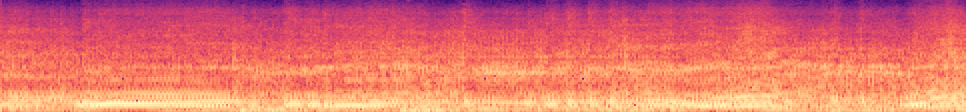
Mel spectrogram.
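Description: An off-road motorbike engine drones on an OHV cycle trail, loud and close, with its pitch rising and falling as the rider eases the throttle on and off. No voice can be heard.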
